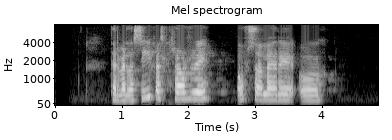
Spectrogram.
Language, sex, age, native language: Icelandic, female, 30-39, Icelandic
